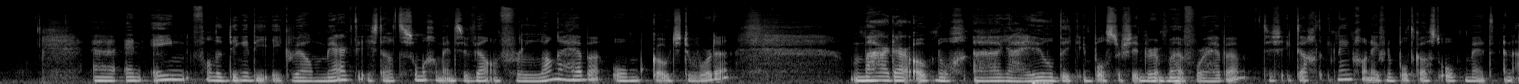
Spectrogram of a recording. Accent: Dutch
